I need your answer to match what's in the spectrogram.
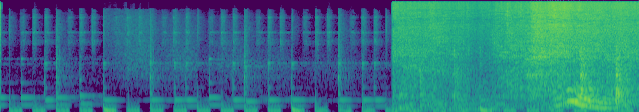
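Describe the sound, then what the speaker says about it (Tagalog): Sea bream frying in an electric skillet: rhythmic clinks and taps of a turner over a light hum, then a loud, steady sizzle and hiss once the fish is flipped, building in intensity to the end. "So we're gonna flip the fish into the other side using our turner."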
